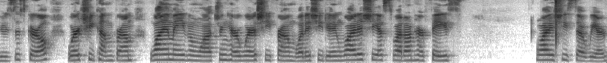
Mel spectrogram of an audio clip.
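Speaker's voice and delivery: normal talking voice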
